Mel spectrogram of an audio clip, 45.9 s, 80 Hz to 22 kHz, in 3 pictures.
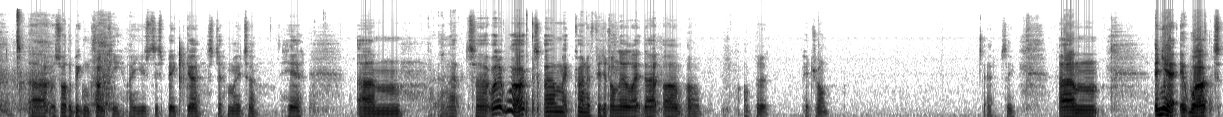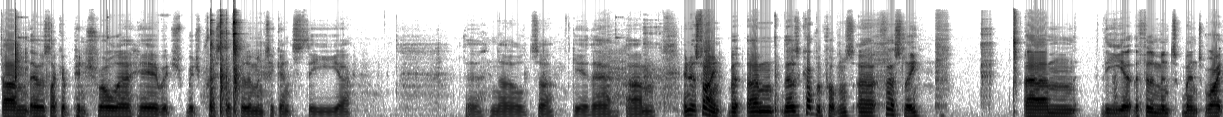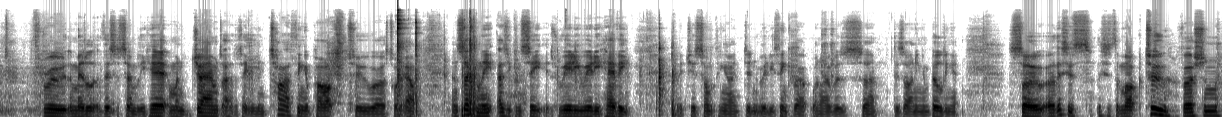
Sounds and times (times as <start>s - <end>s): Speech: 0.2s - 3.9s, 4.5s - 10.4s, 12.3s - 13.8s, 14.4s - 19.8s, 21.1s - 26.9s, 28.1s - 42.6s, 43.2s - 45.8s.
